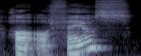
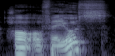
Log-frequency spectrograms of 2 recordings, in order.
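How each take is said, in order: First: Ho Orpheus read slowly as a rising question; slow, rising Ho Orpheus that gets caught as a slip; mistaken reading. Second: Ho Orpheus read again slowly as the fixed version; careful corrected Ho Orpheus, slow and deliberate. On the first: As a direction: trip over Ho Orpheus and let it rise like a question. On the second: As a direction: redo Ho Orpheus carefully after the slip. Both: Shown as a demonstration. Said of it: "No, I keep doing that".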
